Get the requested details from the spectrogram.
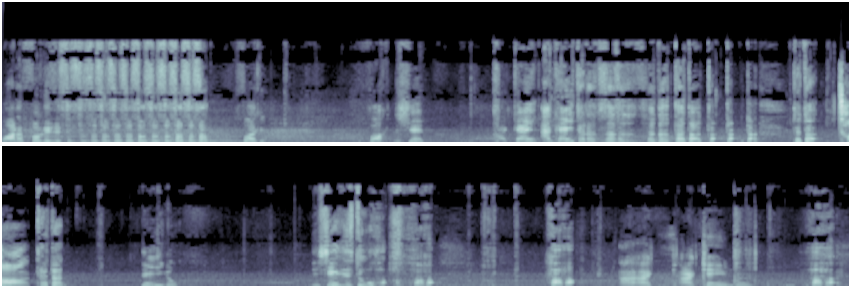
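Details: Acted stuttering in a comedy skit portraying a friend who always stutters.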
